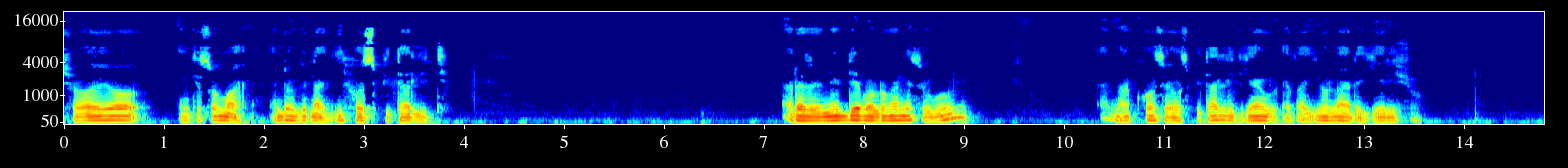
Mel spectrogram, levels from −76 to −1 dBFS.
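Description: Heavy MP3 compression damage runs through the whole speech clip. The treble is cut off. Weak frequency detail flickers in and out between frames, giving a watery, swirly texture. S sounds chirp metallically and onsets smear. The likely cause is a very low bitrate, around 32 kbps.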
